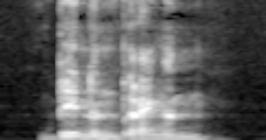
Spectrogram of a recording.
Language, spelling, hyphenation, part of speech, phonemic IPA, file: Dutch, binnenbrengen, bin‧nen‧breng‧en, verb, /ˈbɪ.nə(n)ˌbrɛ.ŋə(n)/, Nl-binnenbrengen.ogg
- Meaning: 1. to come in, to move in; to get closer 2. to bring in (to earn money for a family or company)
